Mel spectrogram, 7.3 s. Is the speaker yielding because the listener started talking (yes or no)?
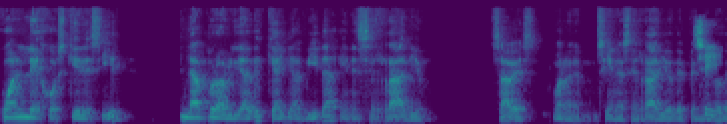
yes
